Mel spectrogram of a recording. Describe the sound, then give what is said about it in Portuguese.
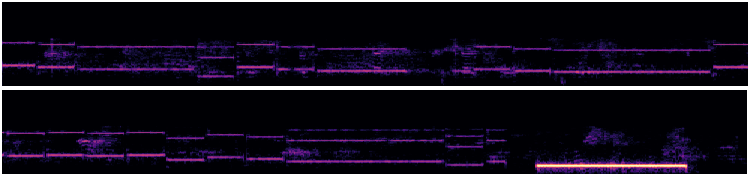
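During a call transfer to a municipal office, a telephone line plays an electronic melody of shifting beeping tones, then a single loud, steady ringing tone sounds near the end. “Aguarde um momento. Vamos transferir a sua ligação.”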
